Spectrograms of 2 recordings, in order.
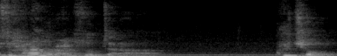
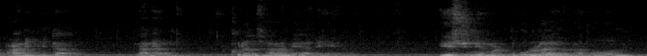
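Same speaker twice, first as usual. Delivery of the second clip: lower, softer, hushed denial; a lightly voiced Peter backing away quietly; Peter's denial; 11 semitones lower, 10 dB quieter than usual. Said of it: "이 베드로가 거기서 단연코 거부합니다". (베드로의 낮고 조용한 부인)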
